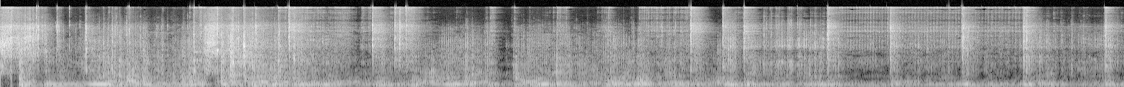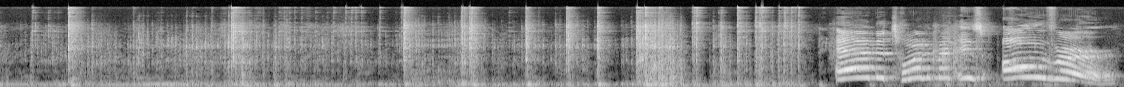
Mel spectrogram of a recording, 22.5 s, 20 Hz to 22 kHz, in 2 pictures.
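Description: Two Beyblade spinning tops are launched into a plastic stadium bowl and spin against each other: a steady low whirr with many quick clicks and knocks as they collide. They wind down about 19 seconds in, and a man's voice exclaims in the last two seconds.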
